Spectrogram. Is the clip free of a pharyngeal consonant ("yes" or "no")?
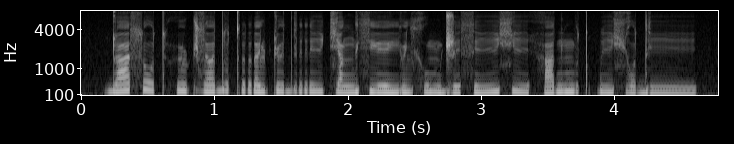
yes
